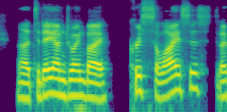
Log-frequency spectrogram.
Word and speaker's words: Salaises: Today I'm joined by Chris Salaises. Did I pronounce that right?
